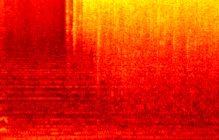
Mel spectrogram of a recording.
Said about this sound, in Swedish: Du, kanske ska sätta på duschen här.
